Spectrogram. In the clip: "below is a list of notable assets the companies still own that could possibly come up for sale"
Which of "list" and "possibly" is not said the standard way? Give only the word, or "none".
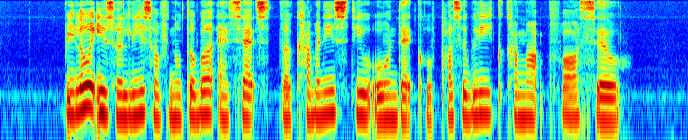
list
